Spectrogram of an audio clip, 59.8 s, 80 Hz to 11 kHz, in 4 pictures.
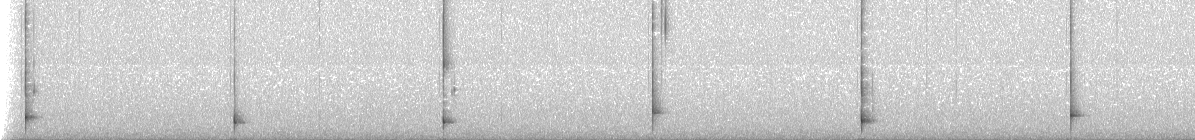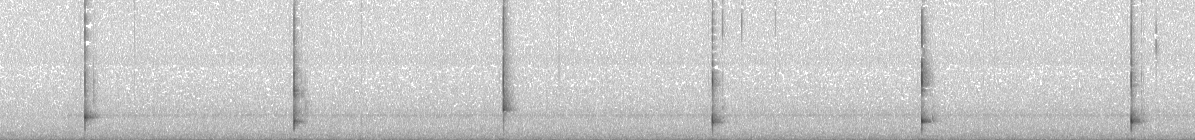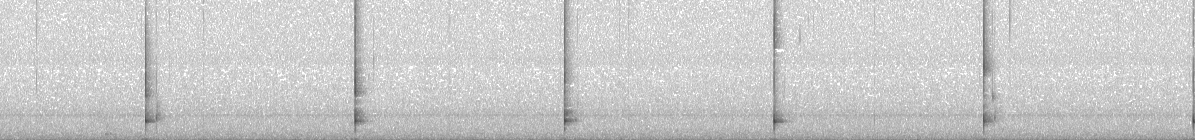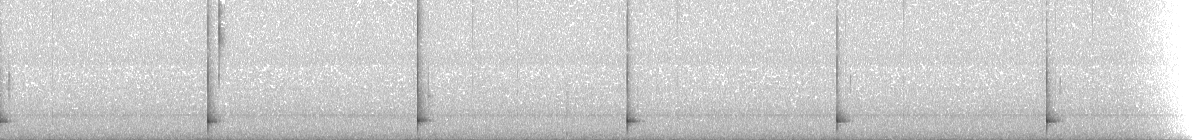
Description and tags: Dripping, Slow, A
Raw audio of slow dripping in a sink.
An example of how you might credit is by putting this in the description/credits:
And for more awesome sounds, do please check out my sound libraries or SFX store.
The sound was recorded using a "H1 Zoom recorder" on 5th April 2016.
Random Trivia: This "Dripping" pack marks the anniversary of my first uploaded sound.
drip, dripping, drop, sink, slow, water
